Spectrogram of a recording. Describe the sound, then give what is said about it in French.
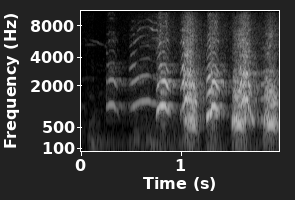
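Two dogs in the bedroom of a small apartment yelping and barking: a couple of high, whining yelps, then a quick run of several loud, sharp barks. “Tiens, vous avez un chien ? J'en ai deux. Ils sont dans la chambre. Les voisins ne sont pas contents, ils font trop de bruit.”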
